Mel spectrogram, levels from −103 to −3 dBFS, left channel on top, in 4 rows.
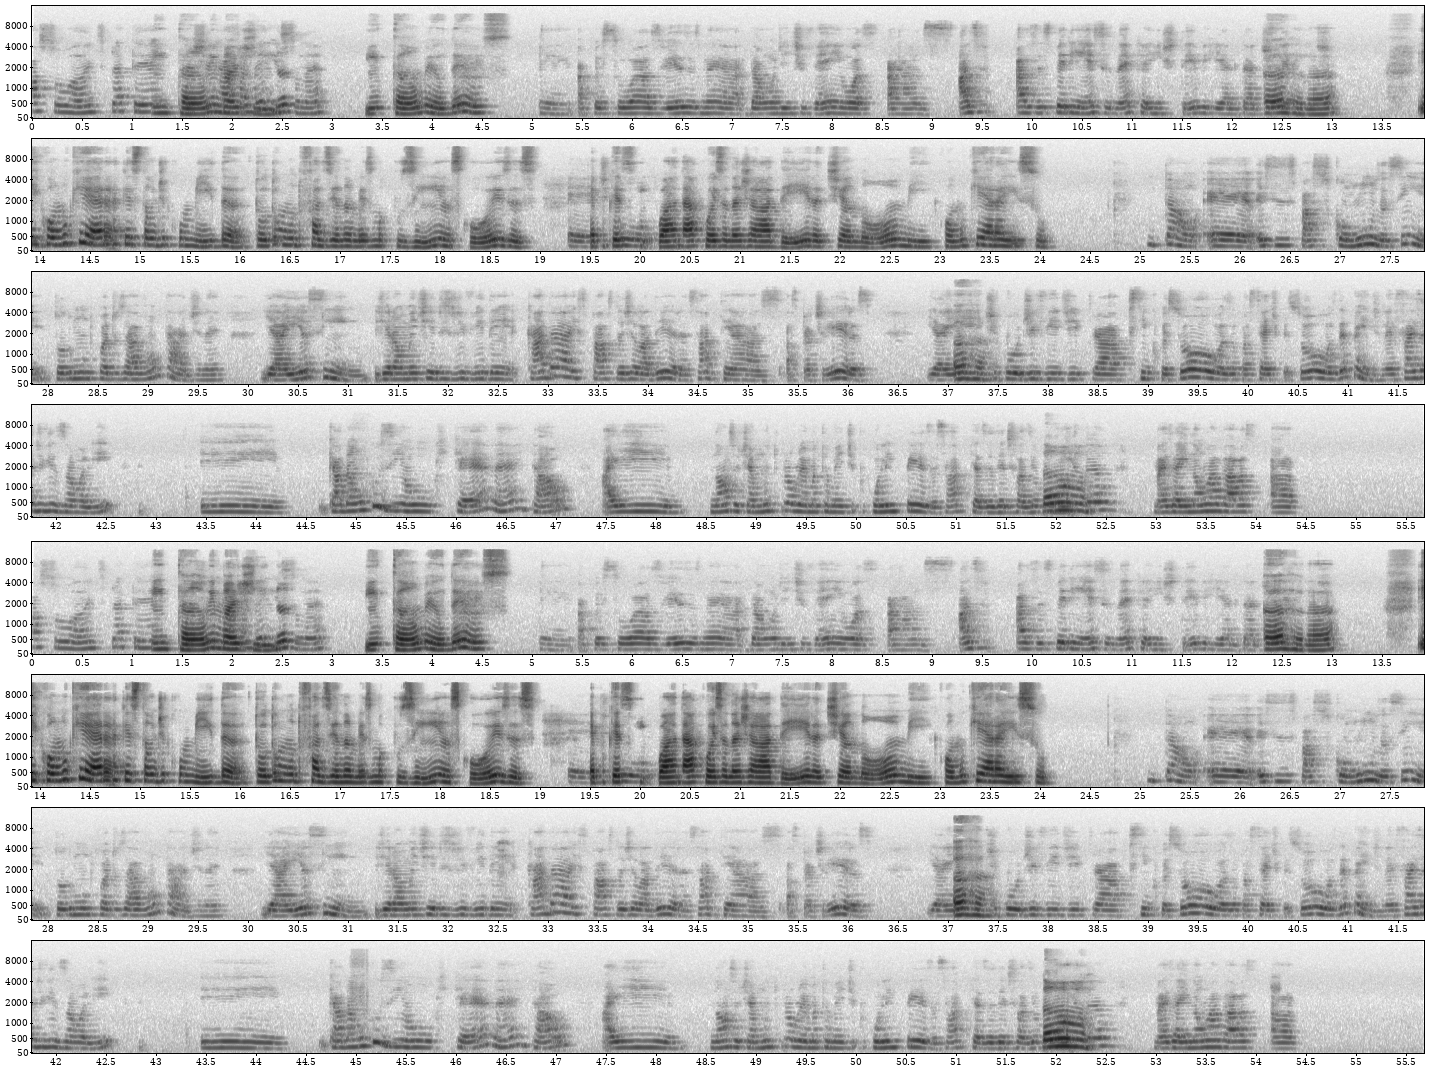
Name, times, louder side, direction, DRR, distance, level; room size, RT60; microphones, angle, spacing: voice 1, 0.0-2.9 5.1-8.9 9.3-12.8 14.0-14.1 19.3-20.1 25.1-29.7 30.1-36.2 36.8-42.6 43.4-44.3 44.7-47.1 47.5-48.3 48.5-52.6 53.0-54.4, left 1 dB, 55° left, 1.0 m, -38 dB
voice 2, 1.2-2.6 3.3-4.7 12.3-13.1 13.6-18.9 19.5-19.8 20.2-24.1 37.1-37.5 51.9-52.4, right 6 dB, 85° right, 0.4 m, -25 dB
3.1 x 2.2 x 2.5 m
head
